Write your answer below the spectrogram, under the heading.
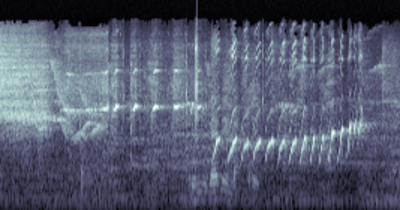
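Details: Black-tailed white-rumped shama with a strong song: after a hissy start and a long thin whistle, a rapid series of short rising whistled notes, about four per second, climbs gradually higher.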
